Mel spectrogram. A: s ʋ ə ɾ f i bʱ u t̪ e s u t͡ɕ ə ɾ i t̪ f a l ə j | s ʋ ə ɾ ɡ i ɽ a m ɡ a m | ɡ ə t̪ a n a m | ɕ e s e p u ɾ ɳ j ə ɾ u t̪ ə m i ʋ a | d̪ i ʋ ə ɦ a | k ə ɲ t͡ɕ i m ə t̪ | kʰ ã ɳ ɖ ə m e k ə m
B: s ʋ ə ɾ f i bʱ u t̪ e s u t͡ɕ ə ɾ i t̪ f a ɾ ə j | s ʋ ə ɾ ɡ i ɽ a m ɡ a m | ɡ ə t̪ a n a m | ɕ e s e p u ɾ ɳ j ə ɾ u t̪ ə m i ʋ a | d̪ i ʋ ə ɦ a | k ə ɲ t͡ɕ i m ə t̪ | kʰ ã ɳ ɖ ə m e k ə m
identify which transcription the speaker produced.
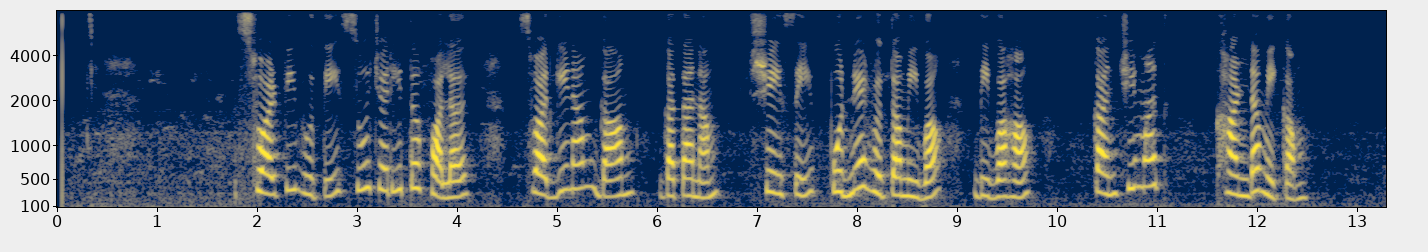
A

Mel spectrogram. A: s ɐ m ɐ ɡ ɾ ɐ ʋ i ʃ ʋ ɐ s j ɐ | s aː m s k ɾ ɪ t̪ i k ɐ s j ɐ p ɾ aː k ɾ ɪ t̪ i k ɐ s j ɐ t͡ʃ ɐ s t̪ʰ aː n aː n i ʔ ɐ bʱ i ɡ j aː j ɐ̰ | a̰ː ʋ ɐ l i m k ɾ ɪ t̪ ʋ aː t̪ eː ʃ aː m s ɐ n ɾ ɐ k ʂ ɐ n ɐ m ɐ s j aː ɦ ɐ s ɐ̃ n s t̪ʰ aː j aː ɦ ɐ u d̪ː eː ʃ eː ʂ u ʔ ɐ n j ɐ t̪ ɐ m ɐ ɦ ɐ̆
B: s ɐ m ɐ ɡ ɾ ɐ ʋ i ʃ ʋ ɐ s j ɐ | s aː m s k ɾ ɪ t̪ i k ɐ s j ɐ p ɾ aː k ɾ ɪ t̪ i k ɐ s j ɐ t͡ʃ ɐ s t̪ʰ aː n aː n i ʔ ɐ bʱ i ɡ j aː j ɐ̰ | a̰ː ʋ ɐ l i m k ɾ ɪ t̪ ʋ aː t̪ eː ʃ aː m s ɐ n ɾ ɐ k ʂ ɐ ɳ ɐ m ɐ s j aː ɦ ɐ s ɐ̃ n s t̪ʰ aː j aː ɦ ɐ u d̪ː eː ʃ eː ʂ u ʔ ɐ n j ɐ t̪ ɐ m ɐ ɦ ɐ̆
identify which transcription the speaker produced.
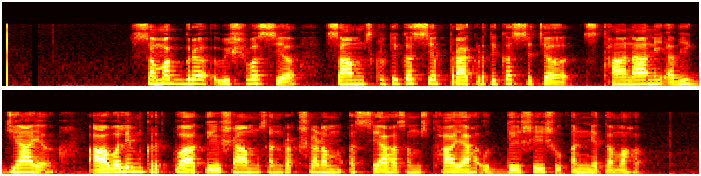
B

